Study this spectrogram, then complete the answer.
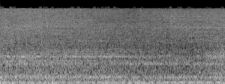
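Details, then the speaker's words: Chrysler Sebring idling, warming up, after repairing a 3-tooth valve timing jump; nice and steady; compression seems good, oil leak being traced. Steady, even hum with no knock from the valves; running smooth. "no problem it's nice and steady real static"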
